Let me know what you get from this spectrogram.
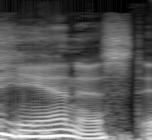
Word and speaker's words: pianist: You said it on one of your Instagram feeds, and I thought, pianist. I don't think that's how you say it. It's really? – Not pianist, it's pianist.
